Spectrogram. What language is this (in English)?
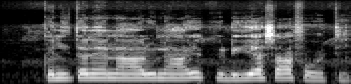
Kikuyu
